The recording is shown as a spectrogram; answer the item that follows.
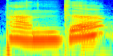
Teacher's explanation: dans panda, la première syllabe est plus forte que la deuxième. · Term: accent lexical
